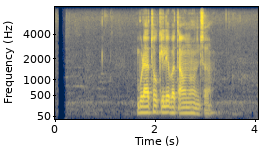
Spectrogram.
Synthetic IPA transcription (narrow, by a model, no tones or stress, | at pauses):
buɽat̪ʰokilebʌt̪awnuɦunt͡sʰʌ̰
